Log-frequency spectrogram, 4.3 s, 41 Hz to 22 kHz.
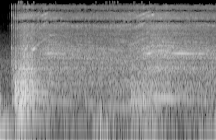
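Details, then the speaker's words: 20-year-old Bosch 4000 table saw whose motor had suddenly run slowly backwards, after replacing the speed control board: motor snaps on and spins up to a steady, even whir with a faint high whine, no grinding or stutter; working again. "as you can see it seems to be working all right"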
